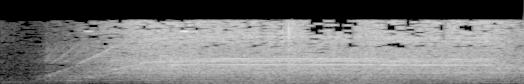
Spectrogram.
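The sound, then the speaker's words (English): A leaf blower whirs up to speed, its motor pitch climbing quickly, then roars steadily with a loud, airy rush and a thin high whine, no voices present. “All right, now we've got the leaf blower with power”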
